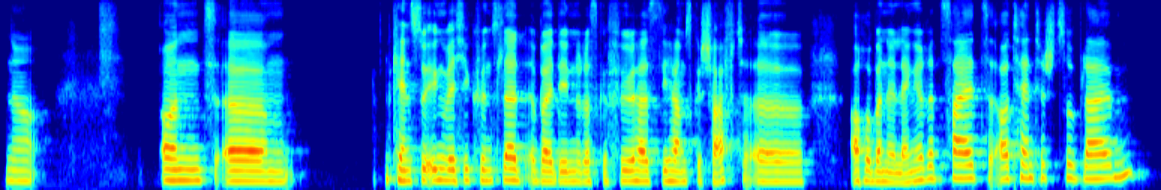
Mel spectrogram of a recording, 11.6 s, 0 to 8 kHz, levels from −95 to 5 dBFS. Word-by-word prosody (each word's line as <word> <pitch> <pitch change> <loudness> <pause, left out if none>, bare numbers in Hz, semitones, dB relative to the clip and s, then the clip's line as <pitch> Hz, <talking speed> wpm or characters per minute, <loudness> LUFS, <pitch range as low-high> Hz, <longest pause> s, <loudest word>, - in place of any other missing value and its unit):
Na. 160 -2 -7 1.2
Und, 170 0 +2
ähm, 155 -1 +5 1.0
kennst 165 -3 0
du - - +3
irgendwelche 170 0 0
Künstler, 170 +1 0
äh, - - -5
bei 155 -1 +2
denen 155 0 -2
du 150 - -5
das 150 0 -5
Gefühl 160 +2 -2
hast, 155 0 +2
die 160 0 -1
haben's 155 0 -1
geschafft, - - -4
äh, 150 0 -2 0.5
auch 160 0 0
über 155 -1 +1
'ne 145 -2 -2
längere 165 +8 -2
Zeit 200 +1 +2
authentisch 200 +2 -3
zu 205 -1 -6
bleiben? 210 +8 0
165 Hz, 135 wpm, -23 LUFS, 155-190 Hz, 1.2 s, ähm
